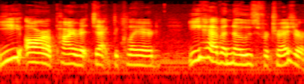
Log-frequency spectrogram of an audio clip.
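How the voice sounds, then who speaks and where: A gruff, put-on character voice at a moderate pace, with clear background noise. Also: woman, fairly high pitch for a woman. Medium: read story. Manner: gruff, pirate speech with ye and arr.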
